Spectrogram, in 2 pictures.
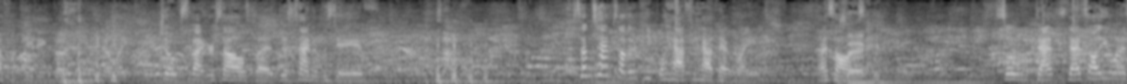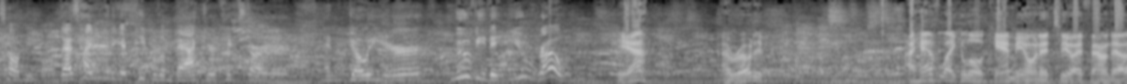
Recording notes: Live from Falling Down Beer Company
